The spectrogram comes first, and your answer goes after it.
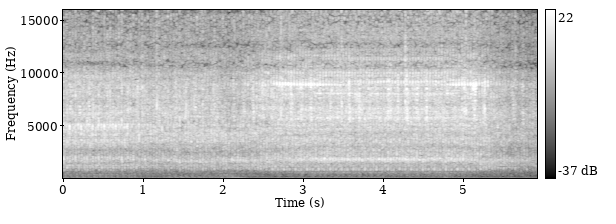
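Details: BMW 116d N47 diesel at idle: light, fairly regular metallic rattle about three or four a second over the idle; timing chain suspected, unconfirmed.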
